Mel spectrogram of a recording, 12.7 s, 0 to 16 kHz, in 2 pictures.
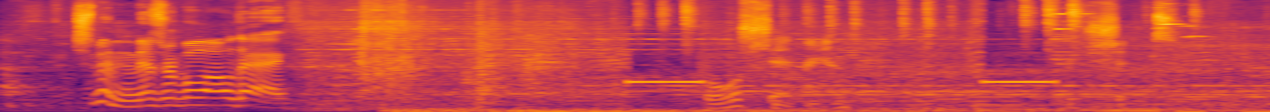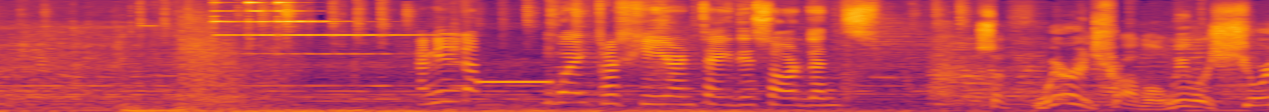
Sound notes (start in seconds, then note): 2.0 napkins clattering; 7.1 bell ringing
